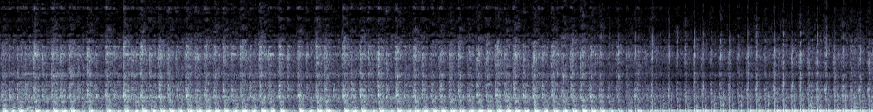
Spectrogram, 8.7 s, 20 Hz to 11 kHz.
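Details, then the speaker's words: Vintage mower with an NR Racing single-cylinder motor, after setting timing to 25°, coil air gap to about 0.020 in and valve lash to spec (0.003 exhaust, 0.002 intake): steady, even firing with a solid thump, no misses or clatter. Normal running. "fired it up and this thing runs ridiculously well but actions speak louder than words so I'm going to fire it up real quick and let you guys hear it for yourself"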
